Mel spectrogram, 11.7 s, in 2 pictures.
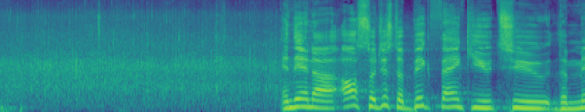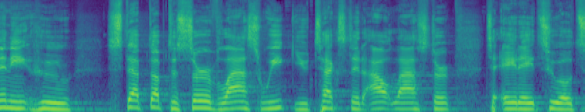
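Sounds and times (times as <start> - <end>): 
church congregation applauding: 0.0 - 3.9
speech: 2.8 - 11.6.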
